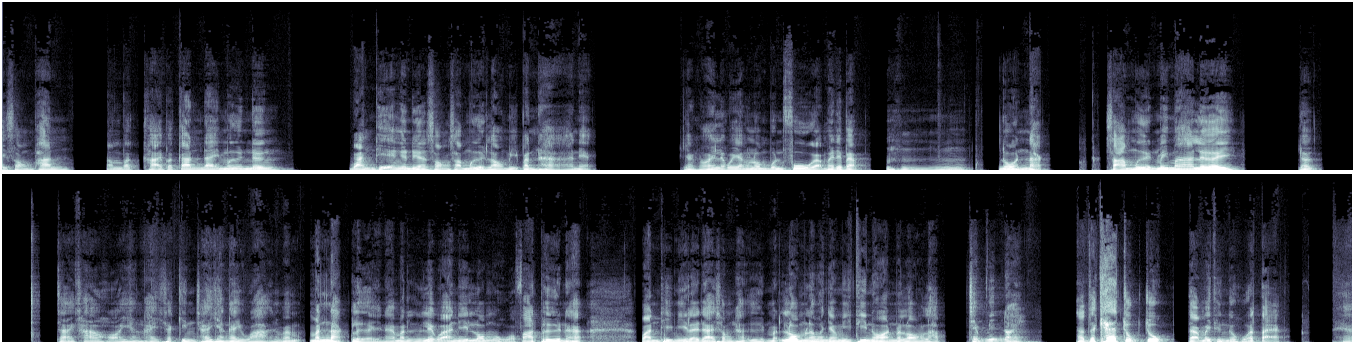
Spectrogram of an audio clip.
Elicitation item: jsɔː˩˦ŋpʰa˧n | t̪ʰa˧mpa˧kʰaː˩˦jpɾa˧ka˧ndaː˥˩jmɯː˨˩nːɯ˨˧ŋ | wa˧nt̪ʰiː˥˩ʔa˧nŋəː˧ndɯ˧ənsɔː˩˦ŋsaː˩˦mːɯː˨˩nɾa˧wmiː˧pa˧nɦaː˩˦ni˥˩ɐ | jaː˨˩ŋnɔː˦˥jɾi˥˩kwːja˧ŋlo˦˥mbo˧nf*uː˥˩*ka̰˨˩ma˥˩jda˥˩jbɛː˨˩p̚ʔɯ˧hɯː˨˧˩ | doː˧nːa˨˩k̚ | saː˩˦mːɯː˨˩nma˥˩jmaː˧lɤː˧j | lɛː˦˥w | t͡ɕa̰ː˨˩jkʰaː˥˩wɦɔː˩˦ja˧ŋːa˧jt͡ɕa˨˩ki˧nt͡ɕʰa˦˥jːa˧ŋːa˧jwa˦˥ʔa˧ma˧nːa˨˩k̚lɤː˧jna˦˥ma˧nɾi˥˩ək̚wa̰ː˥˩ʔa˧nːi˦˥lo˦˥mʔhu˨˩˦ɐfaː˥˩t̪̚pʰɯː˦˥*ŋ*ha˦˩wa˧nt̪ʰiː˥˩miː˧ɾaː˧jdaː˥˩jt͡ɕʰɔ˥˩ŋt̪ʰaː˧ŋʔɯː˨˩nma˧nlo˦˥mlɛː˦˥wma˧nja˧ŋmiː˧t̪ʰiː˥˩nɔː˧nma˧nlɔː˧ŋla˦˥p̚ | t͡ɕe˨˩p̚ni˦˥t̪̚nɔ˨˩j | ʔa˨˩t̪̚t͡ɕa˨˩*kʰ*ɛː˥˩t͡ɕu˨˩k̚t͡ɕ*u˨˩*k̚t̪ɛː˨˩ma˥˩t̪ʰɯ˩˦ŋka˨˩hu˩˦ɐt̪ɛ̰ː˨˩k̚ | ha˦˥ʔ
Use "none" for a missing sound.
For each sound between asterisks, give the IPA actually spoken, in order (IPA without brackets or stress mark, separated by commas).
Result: uː˥˩, n, kʰ, u˨˩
